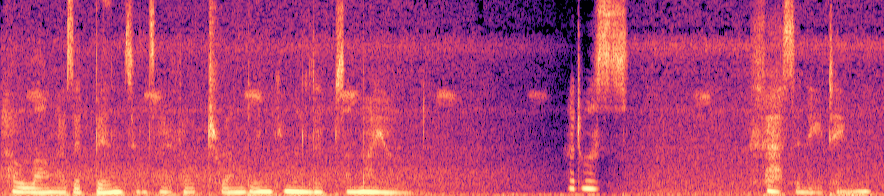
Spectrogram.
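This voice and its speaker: A woman performs a predatory, elegant vampire countess for an ASMR roleplay. She speaks very slowly in a dark, velvety tone, teasing and possessive, drifting into soft whispers. Faint noise of a night with crickets sits behind her. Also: on the low side, poor audio. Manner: slow, sultry, teasing, slipping into whispers.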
